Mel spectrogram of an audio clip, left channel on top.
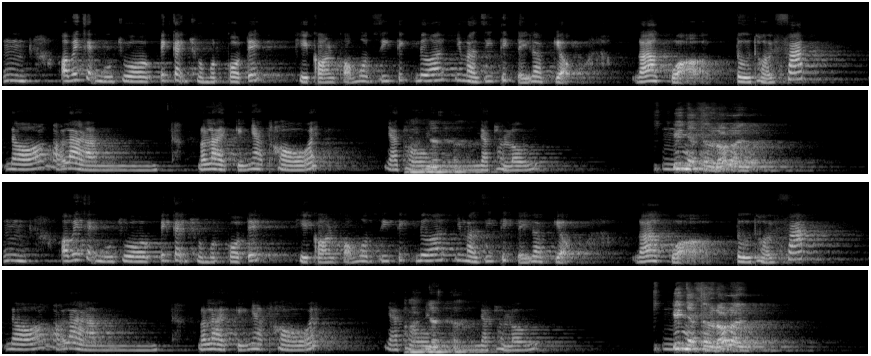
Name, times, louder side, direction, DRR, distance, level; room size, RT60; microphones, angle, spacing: voice 1, 0.0-2.6 2.9-6.0 6.3-7.1 7.3-8.0 8.7-11.8 12.5-14.0 15.3-15.5, left 3 dB, 35° left, 7 dB, 1.1 m, -24 dB
voice 2, 12.7-13.4 15.4-16.1, right 2 dB, 80° right, 1 dB, 3.2 m, -20 dB
30.0 x 24.5 x 4.7 m, 1.2 s
head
